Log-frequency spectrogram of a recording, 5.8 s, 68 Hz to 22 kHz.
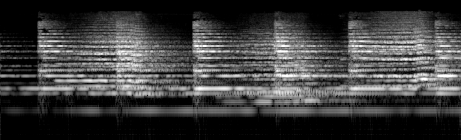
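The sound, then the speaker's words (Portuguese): The bells of the Torre dos Clérigos strike seven times at midnight with no one touching them, loudly and steadily, roughly one toll per second, each ringing out with a long, humming resonance that overlaps the next. No one speaks. “Recentemente, no dia 2 de cada mês, os sinos da Torre dos Clérigos começavam a tocar à meia-noite, sem ninguém lhes mexer. E ainda por cima, a um ritmo inesperado. Primeiro, sete badaladas.”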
